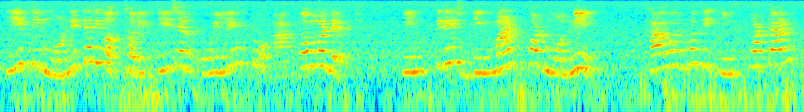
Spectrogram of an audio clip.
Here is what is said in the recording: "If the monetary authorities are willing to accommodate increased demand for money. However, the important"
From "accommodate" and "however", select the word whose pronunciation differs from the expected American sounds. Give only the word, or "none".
however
